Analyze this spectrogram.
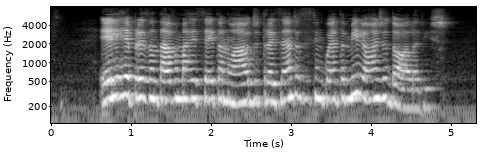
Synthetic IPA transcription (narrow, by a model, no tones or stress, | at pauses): elɪɦepɾezẽnt̪avɐũmɐɦesejt̪ɐanuawd͡ʒɪt̪ɾezẽnt̪ʊzɪsĩŋkwẽnt̪ɐmiʎõj̃zd͡ʒɪd̪ɔlaɾɪs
